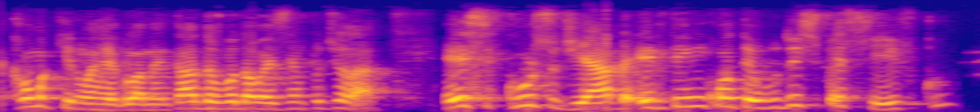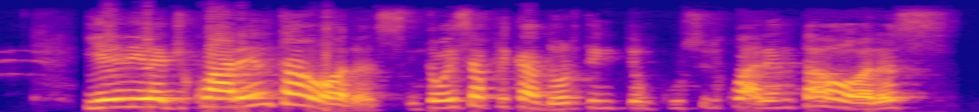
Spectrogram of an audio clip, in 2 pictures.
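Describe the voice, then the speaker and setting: Brazilian male professor, high-pitched, conversational, explains step by step with examples; muffled lo-fi sound. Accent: Brazilian Portuguese. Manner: explains step by step with worked examples, thinking aloud. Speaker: professor explaining a therapy method. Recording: dull lo-fi recording.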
